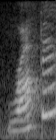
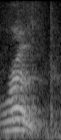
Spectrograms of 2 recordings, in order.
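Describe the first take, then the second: First: "rope" said with short O like "rop"; short vowel reading. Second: "rope" with long O; long vowel reading. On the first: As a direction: try the wrong short O in "rope". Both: Shown as a demonstration. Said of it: "Which one is the word".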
